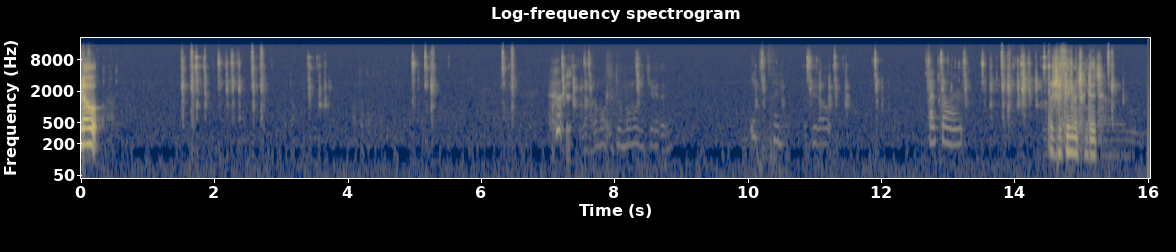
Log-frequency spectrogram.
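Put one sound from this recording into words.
Keyboard keys clack in quick bursts.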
